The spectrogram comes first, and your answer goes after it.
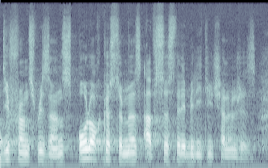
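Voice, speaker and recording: Speech comes with a French accent and fairly even intonation. Noticeable background noise sits under it. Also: man. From France. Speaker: tech company executive. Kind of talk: conference keynote. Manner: halting, many fillers.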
